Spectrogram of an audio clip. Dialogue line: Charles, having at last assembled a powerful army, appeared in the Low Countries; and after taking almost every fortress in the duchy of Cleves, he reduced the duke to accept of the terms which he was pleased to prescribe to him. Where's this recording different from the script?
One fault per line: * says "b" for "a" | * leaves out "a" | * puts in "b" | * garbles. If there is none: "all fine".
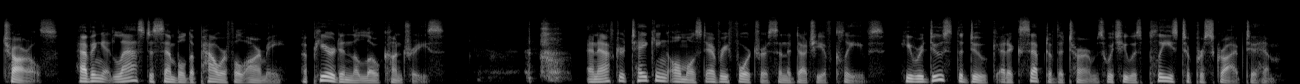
* says "at" for "to"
